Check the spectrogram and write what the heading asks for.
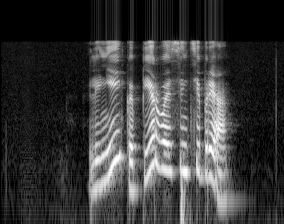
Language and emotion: Russian, positive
